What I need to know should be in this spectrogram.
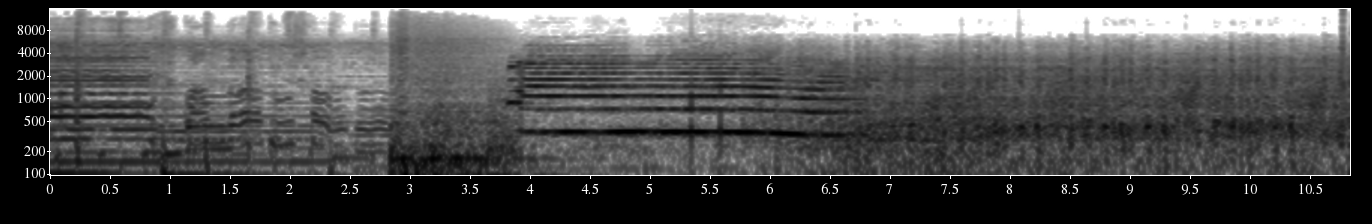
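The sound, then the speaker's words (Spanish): A train rumbling and clattering along the rails, then a long, loud horn blast that sags slightly in pitch before fading into continued rail noise and rattling. “Bueno, para nuestra historia sonora que trata de alguien que no se deja ver muy seguido, pero es una gran celebridad, nos vamos a subir a un tren.”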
